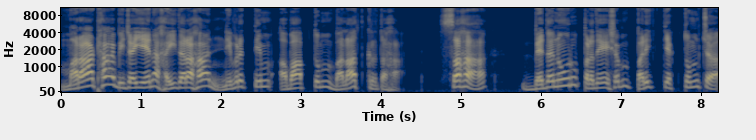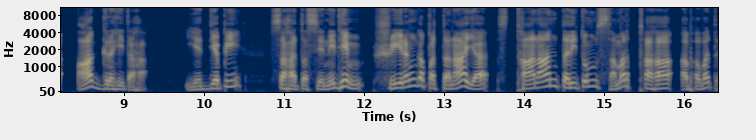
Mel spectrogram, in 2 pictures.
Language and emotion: Sanskrit, neutral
